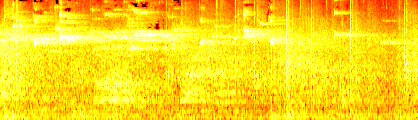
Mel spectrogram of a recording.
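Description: Indoor basketball game on a hardwood court: sneakers giving many short, high squeaks and a basketball bouncing, with two clear thumps in the second half. A player's voice calls out briefly early on.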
